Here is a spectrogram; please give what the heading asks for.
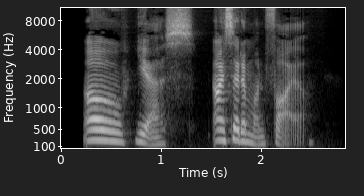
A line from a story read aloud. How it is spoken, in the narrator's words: Sherlock said coolly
